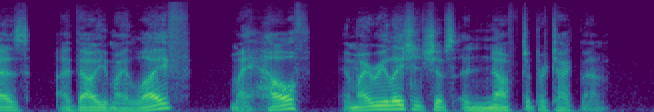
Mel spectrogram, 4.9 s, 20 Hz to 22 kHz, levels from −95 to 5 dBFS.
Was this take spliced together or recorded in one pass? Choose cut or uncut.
uncut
